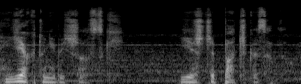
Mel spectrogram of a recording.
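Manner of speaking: soft, bitter mutter to himself; quiet grumble. Acted. Driver alone in the cab grumbling quietly and bitterly. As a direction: sink back into sour grumbling.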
